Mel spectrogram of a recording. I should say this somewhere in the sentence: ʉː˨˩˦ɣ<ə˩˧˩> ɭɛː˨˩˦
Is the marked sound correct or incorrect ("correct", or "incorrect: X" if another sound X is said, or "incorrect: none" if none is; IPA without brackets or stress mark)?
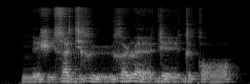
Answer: incorrect: ə˨˥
